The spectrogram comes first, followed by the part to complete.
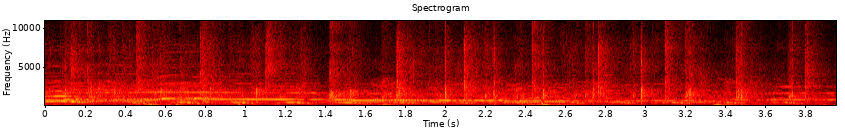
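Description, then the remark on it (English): A crowd claps steadily for several seconds to welcome a guest on a show, a dense patter of overlapping hand claps, with voices chattering and calling out underneath. “But first, let us welcome, with clapping of hands”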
